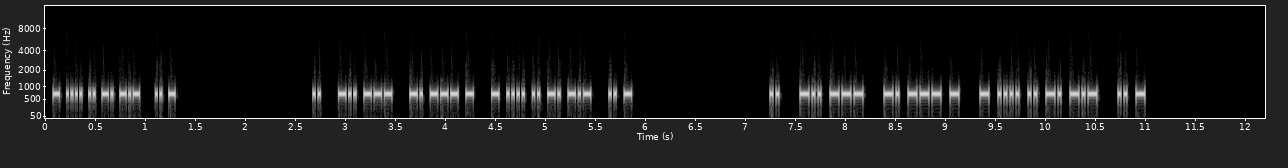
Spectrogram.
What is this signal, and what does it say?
Morse code, heard as a keyed tone, about 54 wpm, 700 Hz. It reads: THINK IT I DO NOT THINK IT I DO NOT THINK IT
